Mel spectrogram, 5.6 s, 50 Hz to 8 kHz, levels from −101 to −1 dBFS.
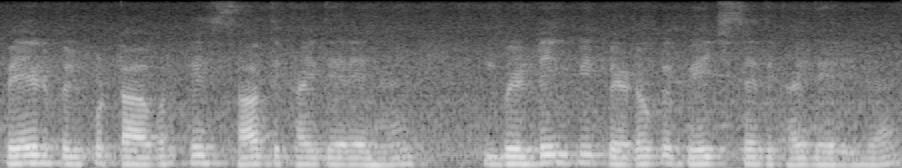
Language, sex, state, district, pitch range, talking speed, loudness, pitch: Hindi, male, Chandigarh, Chandigarh, 120-135 Hz, 200 wpm, -17 LUFS, 125 Hz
